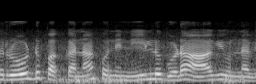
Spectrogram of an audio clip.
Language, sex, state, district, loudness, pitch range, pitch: Telugu, female, Telangana, Hyderabad, -14 LUFS, 195-230 Hz, 210 Hz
